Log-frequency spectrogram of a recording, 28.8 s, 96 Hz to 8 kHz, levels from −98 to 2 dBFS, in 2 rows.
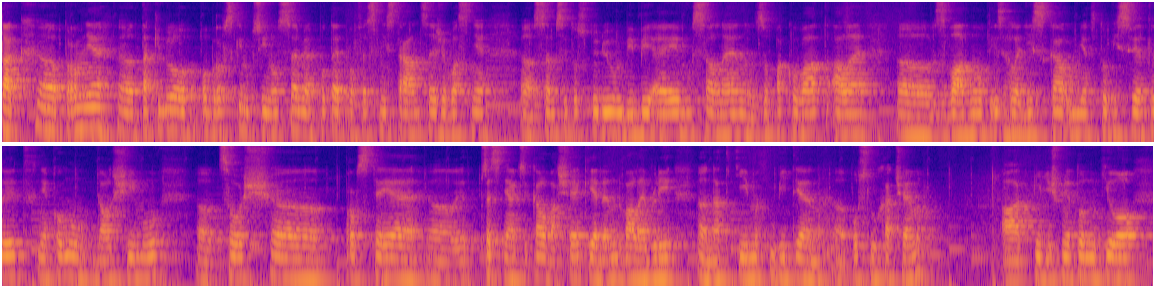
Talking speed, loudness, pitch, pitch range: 110 wpm, -31 LUFS, 120 Hz, 115-125 Hz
